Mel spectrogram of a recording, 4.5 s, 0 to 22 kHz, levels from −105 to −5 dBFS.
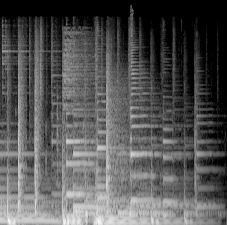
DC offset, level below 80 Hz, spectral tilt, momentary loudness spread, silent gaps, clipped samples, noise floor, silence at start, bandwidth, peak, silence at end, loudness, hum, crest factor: under 0.1%; -26 dBFS; -6.5 dB/octave; 19 LU; none; under 0.1%; -49 dBFS; 0 s; 14 kHz; -4 dBFS; 0.45 s; -22 LUFS; none; 18 dB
